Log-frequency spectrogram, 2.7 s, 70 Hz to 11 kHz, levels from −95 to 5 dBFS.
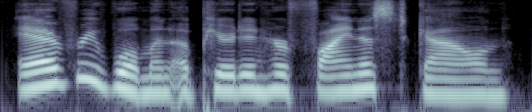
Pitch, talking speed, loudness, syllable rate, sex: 185 Hz, 160 wpm, -18 LUFS, 5.4 syllables/s, female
